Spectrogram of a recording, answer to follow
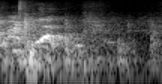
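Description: A heavy thud on the stage floor about half a second in, as actors scuffle and one lies on the floor, with actors' voices crying out around it.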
